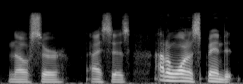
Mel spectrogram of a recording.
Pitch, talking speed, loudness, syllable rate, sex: 130 Hz, 245 wpm, -18 LUFS, 5.5 syllables/s, male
